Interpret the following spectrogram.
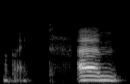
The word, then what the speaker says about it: MacLean: Or MacLean, I can't remember how you say it. Like John McClane, like Die Hard. Yeah, that's it, MacLean.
